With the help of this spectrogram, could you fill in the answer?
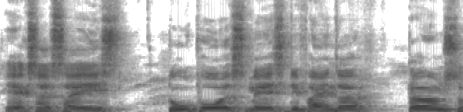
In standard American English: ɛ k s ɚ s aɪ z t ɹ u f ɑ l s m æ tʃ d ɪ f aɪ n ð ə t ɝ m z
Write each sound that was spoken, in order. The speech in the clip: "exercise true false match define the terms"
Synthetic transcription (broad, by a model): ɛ k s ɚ s aɪ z t u p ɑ l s m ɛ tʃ d ɪ f aɪ n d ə t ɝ m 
